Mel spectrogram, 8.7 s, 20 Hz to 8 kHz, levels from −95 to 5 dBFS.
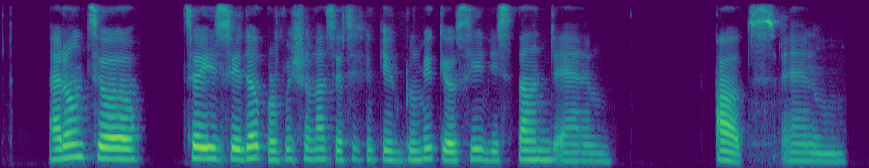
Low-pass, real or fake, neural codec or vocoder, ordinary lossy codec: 7.2 kHz; fake; autoencoder, 22.05 kHz, a latent of 192 numbers a frame, VITS, trained on one speaker; none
